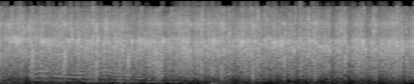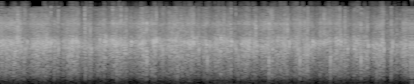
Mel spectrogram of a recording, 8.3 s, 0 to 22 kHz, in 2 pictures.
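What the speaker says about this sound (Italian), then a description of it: "Quindi farei veramente un applauso per questa." Dense, steady audience applause fills a concert hall at the 20th Note su Note show in 2017, loud and continuous from start to finish with no break or voices standing out.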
